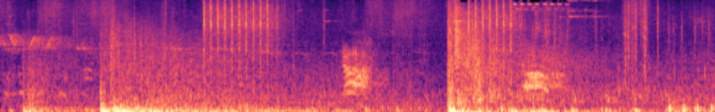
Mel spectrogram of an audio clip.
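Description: Gunshots fire in loud short bursts.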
